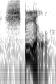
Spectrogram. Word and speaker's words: spiel: Some people will pronounce it in the form that it's supposed to be pronounced, spiel, which is German.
